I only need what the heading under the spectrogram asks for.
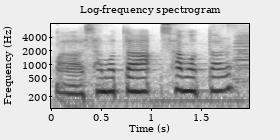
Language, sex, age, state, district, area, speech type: Assamese, female, 18-30, Assam, Barpeta, rural, spontaneous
